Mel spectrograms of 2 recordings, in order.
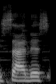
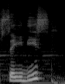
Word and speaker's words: Sades: Yes, you heard it right guys, the correct pronunciation for this brand is actually Sades instead of Sades.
